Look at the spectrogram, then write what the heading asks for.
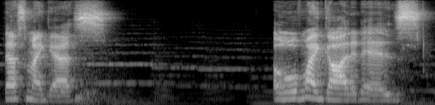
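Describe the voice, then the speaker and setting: A woman's voice: medium pitch, extremely slow, vocal fry, sharp tone. A woman streamer giving gushing, slangy, casual reaction commentary on a game. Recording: game music behind the voice.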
